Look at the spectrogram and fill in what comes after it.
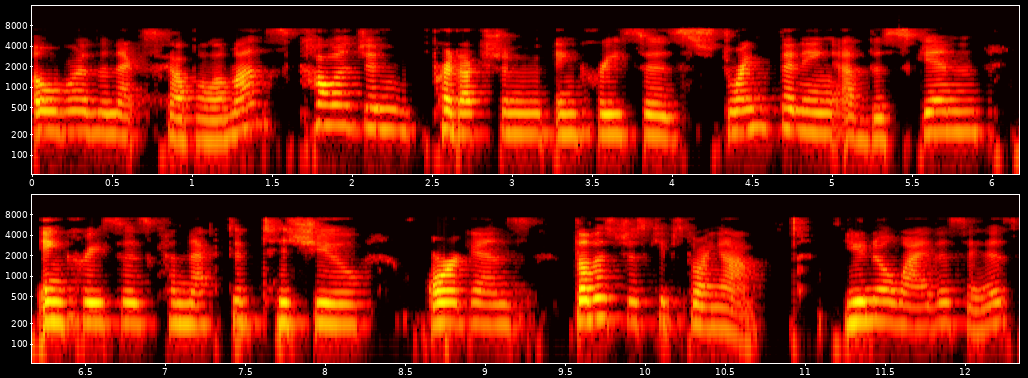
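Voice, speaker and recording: At a fairly slow pace, a woman talks in a medium pitch. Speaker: wellness product distributor. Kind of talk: sales pitch. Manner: animated.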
